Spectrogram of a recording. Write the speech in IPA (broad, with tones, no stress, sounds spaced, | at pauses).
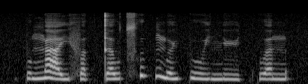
p ʊ˨˧ ŋ aː˨ j f ɐ˨ k̚ t̪ ɐ˨˧ w t͡sʰ ʊ˥ k̚ m ɵ˨˧ ɥ p uː˨ j n̪ yː˨ t̚ kʷ ɐ˧ n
